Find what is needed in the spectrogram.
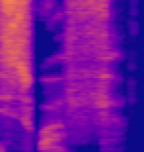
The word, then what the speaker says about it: soif: And it's spelt S-O-I-F. The word for hunger was... – Faim. – Spelt F-A-I-M. Now, you may notice that the F on the end of soif was very clearly pronounced.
